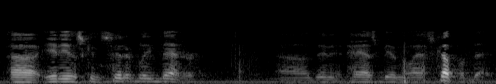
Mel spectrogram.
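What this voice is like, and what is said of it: Slightly hoarse voice. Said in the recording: “I'm a little bit hoarse today ... if my voice starts to go”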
